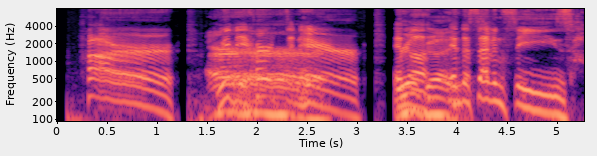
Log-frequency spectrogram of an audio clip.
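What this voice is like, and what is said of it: Pirate voice. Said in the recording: “You kind of sound like a pirate there”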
